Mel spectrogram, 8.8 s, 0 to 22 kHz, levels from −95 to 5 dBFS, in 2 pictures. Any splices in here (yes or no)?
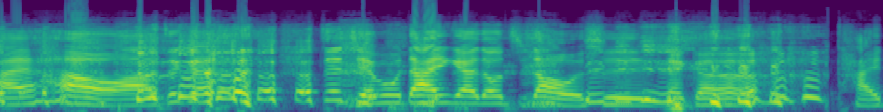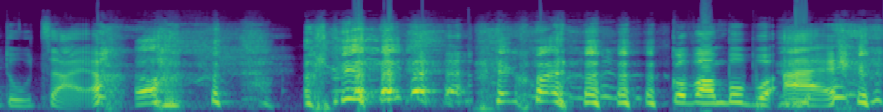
yes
